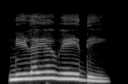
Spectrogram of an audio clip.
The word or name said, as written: ನಿಳಯವೇದಿ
